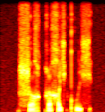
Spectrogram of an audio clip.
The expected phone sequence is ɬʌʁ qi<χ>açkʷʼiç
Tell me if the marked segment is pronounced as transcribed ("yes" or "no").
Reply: yes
